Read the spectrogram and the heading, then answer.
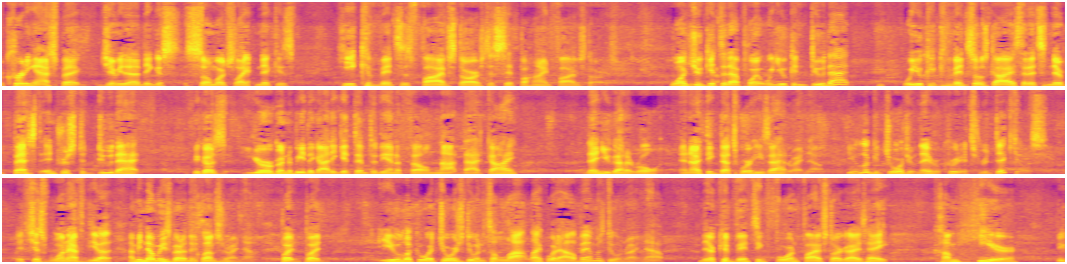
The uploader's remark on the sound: live from SEC Media Days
